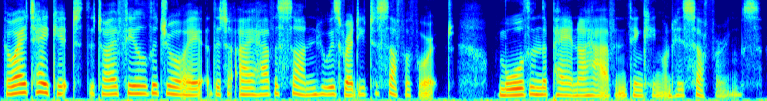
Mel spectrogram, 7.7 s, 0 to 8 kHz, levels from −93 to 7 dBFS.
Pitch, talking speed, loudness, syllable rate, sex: 200 Hz, 250 wpm, -21 LUFS, 5.2 syllables/s, female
